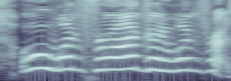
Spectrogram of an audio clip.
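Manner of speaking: high, loud singsong of the family doling out presents; mock cheery family. Family calling out whose gift is whose, high and cheerful. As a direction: cheerfully hand out gifts in a high voice. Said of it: "They're all like".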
